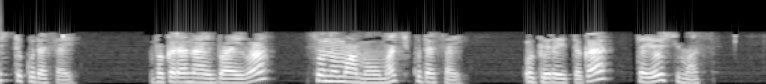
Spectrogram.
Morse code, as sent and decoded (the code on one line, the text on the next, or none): none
